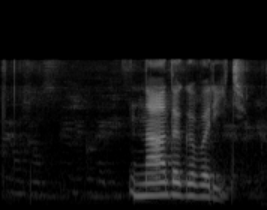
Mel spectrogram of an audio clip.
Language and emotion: Russian, neutral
